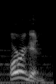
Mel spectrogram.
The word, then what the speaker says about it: Oregon: Oregon. There we go. Yeah, okay, that one felt better. So I did say it right the first time. Damn. Oregon.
